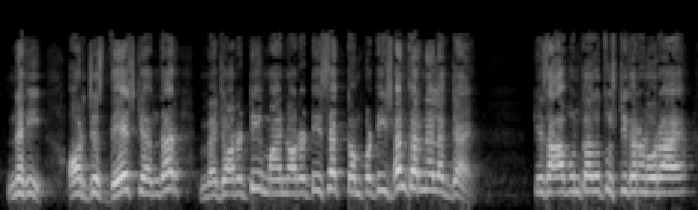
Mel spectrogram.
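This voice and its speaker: A man arguing insistently as a panelist in a political television debate. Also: extremely high pitch. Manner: insistent, argumentative.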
